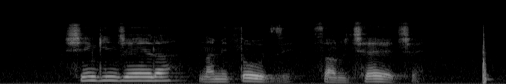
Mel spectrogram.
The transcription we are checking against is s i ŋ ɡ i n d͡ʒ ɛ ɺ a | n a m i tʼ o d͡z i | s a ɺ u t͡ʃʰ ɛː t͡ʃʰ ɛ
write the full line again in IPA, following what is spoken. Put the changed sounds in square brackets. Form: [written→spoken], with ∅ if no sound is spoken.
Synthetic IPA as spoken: [s→ʃ] i ŋ ɡ i n d͡ʒ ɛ ɺ a | n a m i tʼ o d͡z i | s a ɺ u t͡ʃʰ ɛː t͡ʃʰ ɛ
